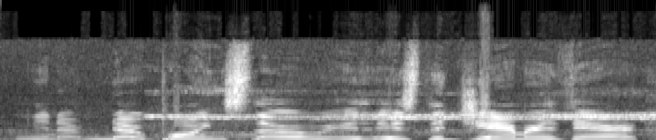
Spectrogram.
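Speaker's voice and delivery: loud, projected sports announcing; strong, steady roller derby commentary; play-by-play commentary. Real, not acted. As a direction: call the action live to the crowd.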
